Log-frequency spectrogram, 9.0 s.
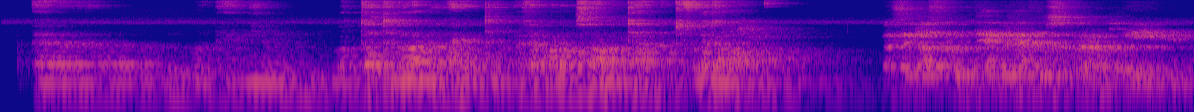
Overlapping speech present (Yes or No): No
